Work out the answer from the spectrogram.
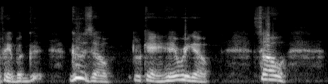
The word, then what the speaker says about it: Guzzo: Guzzo, right? Is the right way? Guzzo.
